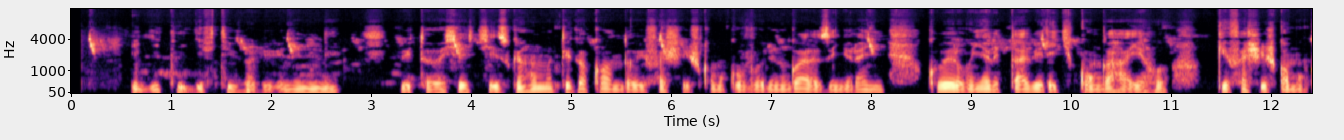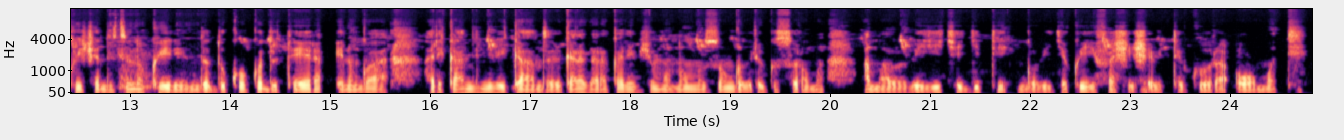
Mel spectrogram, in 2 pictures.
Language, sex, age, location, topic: Kinyarwanda, male, 18-24, Kigali, health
